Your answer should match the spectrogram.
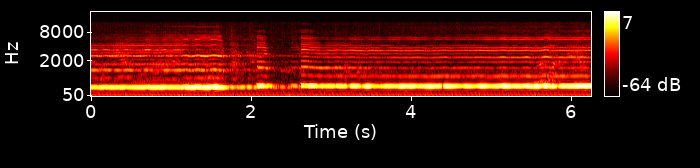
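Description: A monk's sung Isan-style sermon (thet lae) through a microphone: one long, steady held note that steps slightly up in pitch about two and a half seconds in.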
